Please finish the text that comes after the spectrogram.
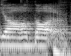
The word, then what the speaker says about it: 여덟: the stronger 르 sound, so that you don't pronounce the piup at all. So you just say 여덟. There's no piup in there.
